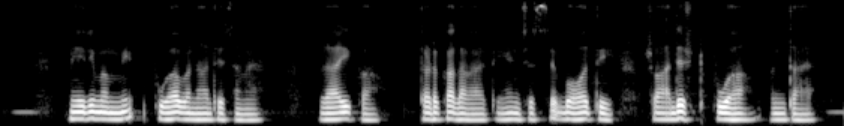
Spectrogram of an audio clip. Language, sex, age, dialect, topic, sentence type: Hindi, male, 18-24, Kanauji Braj Bhasha, agriculture, statement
